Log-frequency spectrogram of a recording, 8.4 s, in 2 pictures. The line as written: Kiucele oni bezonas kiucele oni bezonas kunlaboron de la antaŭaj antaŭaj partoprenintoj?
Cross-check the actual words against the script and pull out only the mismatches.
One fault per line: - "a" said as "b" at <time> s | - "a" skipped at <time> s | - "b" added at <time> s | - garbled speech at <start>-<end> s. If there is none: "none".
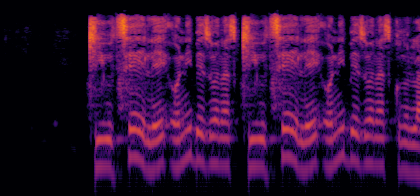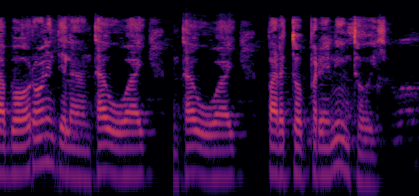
none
